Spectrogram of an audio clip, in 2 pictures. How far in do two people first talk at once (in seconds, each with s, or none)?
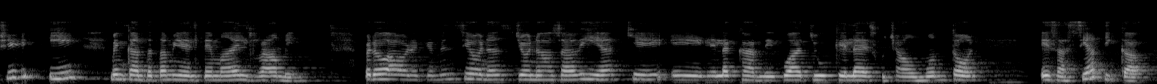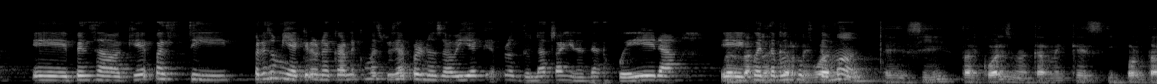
18.8 s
